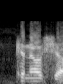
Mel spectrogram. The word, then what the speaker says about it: Kenosha: Did I pronounce that right? Kenosha? – Kenosha. – I'm sorry. Okay. Kenosha.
